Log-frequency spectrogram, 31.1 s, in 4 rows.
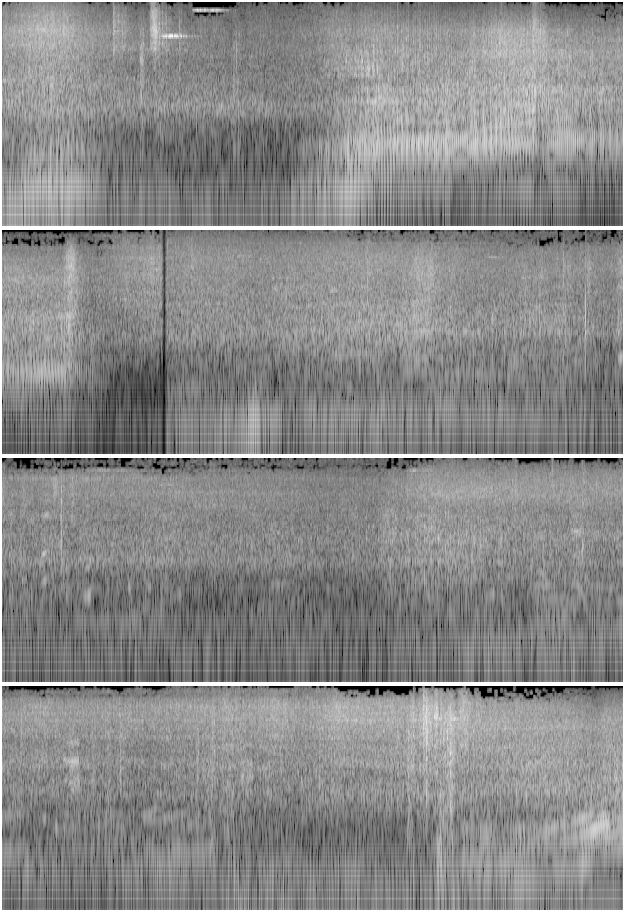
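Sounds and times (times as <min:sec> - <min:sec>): car engine accelerating hard: 0:00.0 - 0:01.4, 0:03.5 - 0:09.1, 0:20.2 - 0:31.0.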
